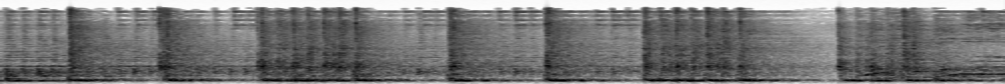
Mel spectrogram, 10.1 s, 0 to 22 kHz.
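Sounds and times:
fast hand drum patter: 0.0 - 10.0.

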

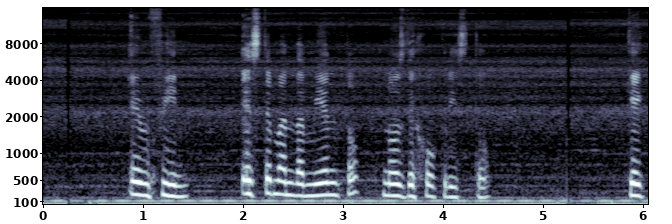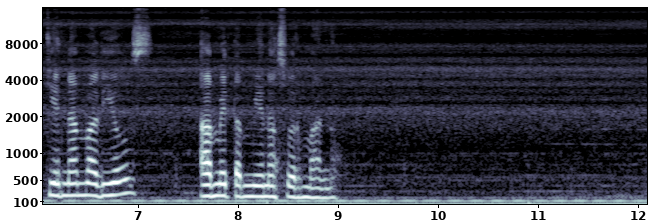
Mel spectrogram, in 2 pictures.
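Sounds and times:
background hiss: 0.0 - 12.0
low electrical hum: 0.0 - 12.0.

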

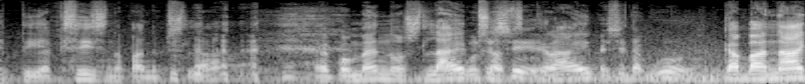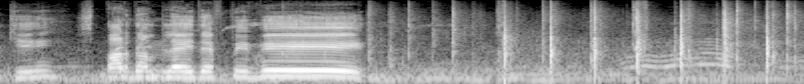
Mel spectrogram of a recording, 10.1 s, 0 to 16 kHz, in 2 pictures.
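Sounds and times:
person clapping hands: 7.3 - 10.0.

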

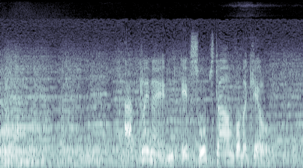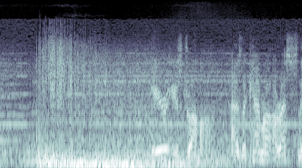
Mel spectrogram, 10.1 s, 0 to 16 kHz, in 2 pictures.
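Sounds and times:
dramatic film soundtrack music: 0.0 - 10.0
loud deep boom: 5.6 - 9.2.

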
